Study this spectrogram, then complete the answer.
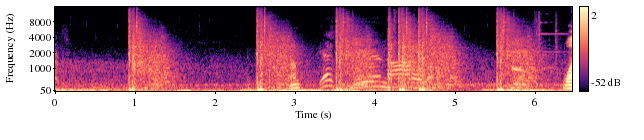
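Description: Energy gun shots crack out in quick bursts.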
